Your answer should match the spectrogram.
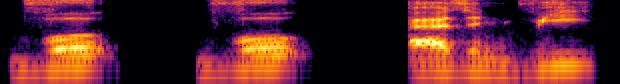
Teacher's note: Mouth के हिस्से जो हैं क्लोज होते हैं। But air flows smoothly without friction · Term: एप्रोक्समेट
